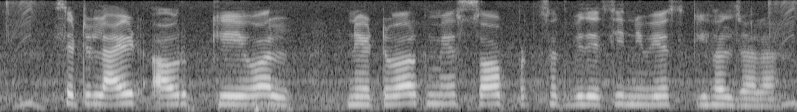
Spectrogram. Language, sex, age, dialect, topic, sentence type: Bhojpuri, female, 18-24, Western, banking, statement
